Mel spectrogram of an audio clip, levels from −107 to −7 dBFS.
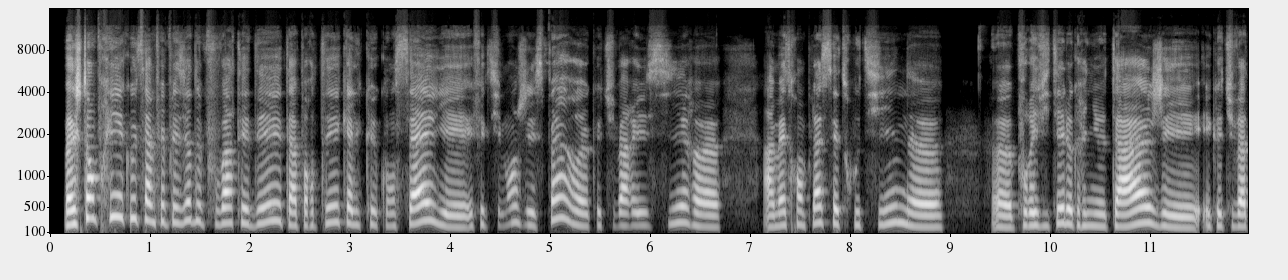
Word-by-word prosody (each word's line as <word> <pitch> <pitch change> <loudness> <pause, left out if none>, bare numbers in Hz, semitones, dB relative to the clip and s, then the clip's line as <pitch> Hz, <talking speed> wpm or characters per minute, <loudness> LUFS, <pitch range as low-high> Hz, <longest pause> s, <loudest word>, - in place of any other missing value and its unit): Ben, 220 +2 +10
je - - +12
t'en 325 0 +9
prie, 335 +2 -1
écoute, 325 -2 -1
ça 295 -2 +4
me 270 - -6
fait 270 0 -5
plaisir 260 +2 -2
de 280 -1 -7
pouvoir 250 0 +1
t'aider 245 +3 -2
et 280 - -4
t'apporter 210 +4 -3
quelques 225 -3 -4
conseils 235 +5 +2
et 180 -2 -2
effectivement, 225 +4 -8
j'espère, 220 +5 -3 0.2
heu, 200 -2 -1
que 210 - -15
tu 205 -1 -12
vas 205 0 0
réussir, 215 +4 -7
heu, 185 -2 +1 0.4
à 185 - -1
mettre 210 +3 -3
en 220 - -1
place 245 +3 0
cette 235 -2 -2
routine, 225 +3 -7
heu, 185 -1 +2 0.5
heu, 180 -1 +2
pour 210 0 -2
éviter 210 +3 0
le 235 - +3
grignotage 205 +2 +4
et 175 -4 -1
et - - -6
que 200 - -5
tu 195 0 -6
vas 190 -1 +4
215 Hz, 210 wpm, -26 LUFS, 200-250 Hz, 0.5 s, je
